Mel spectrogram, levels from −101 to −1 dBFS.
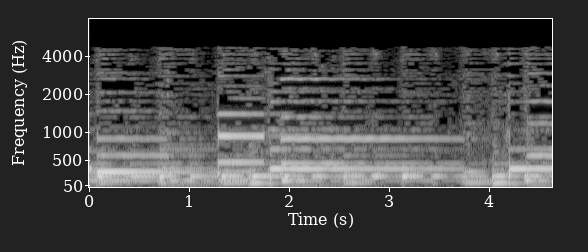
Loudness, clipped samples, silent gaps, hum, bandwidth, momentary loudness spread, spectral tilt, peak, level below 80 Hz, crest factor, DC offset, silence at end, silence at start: -25 LUFS; under 0.1%; none; none; 4.9 kHz; 9 LU; -12.5 dB/octave; -10 dBFS; -50 dBFS; 14 dB; under 0.1%; 0 s; 0 s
